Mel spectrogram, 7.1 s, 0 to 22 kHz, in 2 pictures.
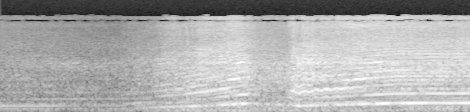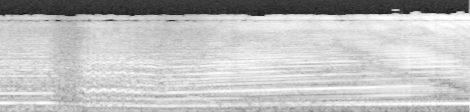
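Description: Honda Civic EK hatchback's tuned, 300+ horsepower four-cylinder engine at full throttle, revving higher and higher through the gears. It starts about a second in and shifts up quickly about two and four seconds in, each shift followed by another rising rev.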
